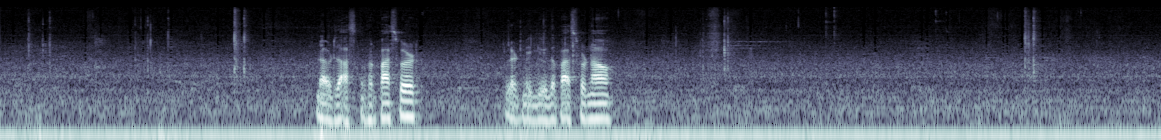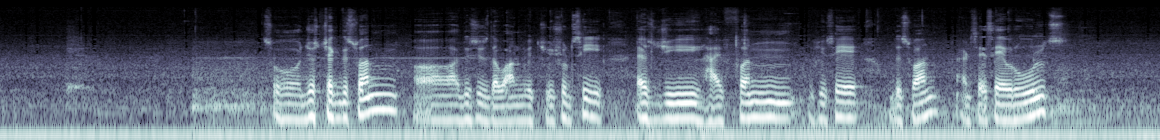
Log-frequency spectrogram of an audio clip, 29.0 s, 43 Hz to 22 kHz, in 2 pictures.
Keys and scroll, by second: 0.4 ctrl+c, 1.8 Up, 3.0 Return, 6.8 alt+Tab, 8.8 ctrl+c, 12.9 Return, 22.1-23.8 typing.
